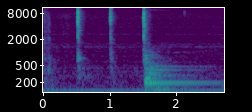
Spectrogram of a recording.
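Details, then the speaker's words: Bosch Greenstar combi boiler with First Company Aquatherm air handler not heating; three sharp relay clicks, then a fourth briefly bringing in motor hum, blower only bumps and stalls; technician suspects bad control board relay, unconfirmed. "I can get um the unit to click and the motor will bump"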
